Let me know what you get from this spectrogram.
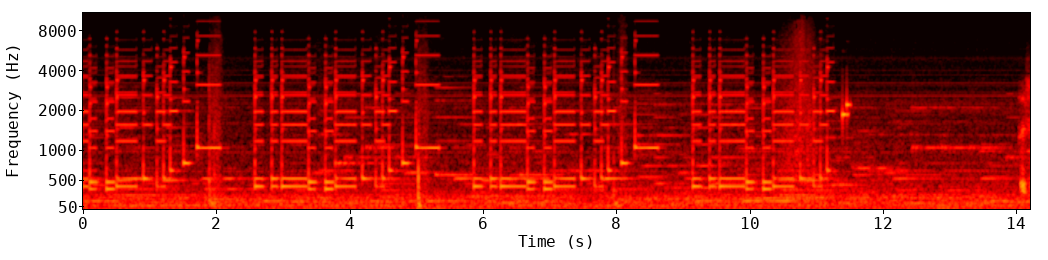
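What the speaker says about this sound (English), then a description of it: "Think that's your phone, man." A phone rings in the video game Yakuza: Like a Dragon, a melodic electronic ringtone repeating in short bursts for several seconds, fairly faint and heard alone.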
